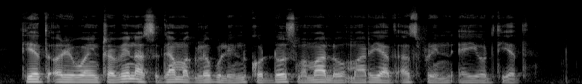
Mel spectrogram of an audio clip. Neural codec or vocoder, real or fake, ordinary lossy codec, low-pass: none; real; none; 19.8 kHz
